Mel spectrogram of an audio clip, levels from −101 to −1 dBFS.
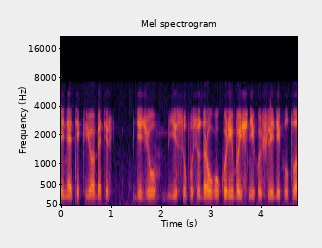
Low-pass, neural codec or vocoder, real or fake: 7.2 kHz; none; real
